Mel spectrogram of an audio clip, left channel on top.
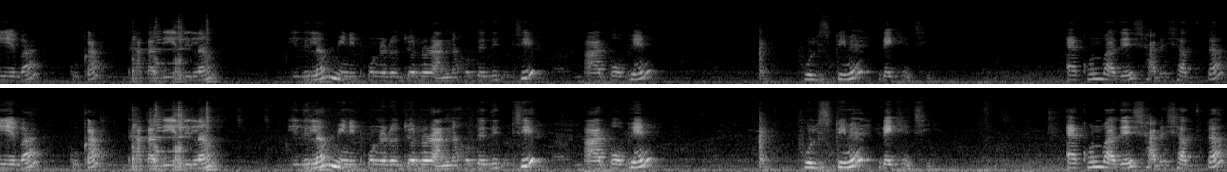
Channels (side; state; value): left; quieter; 12.7 dB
